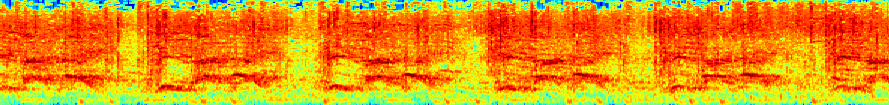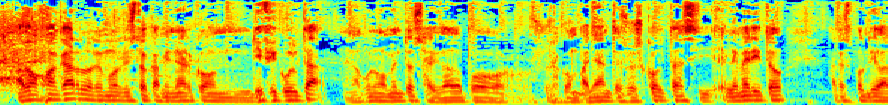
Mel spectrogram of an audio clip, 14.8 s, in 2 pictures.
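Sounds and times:
large crowd cheering and applauding: 0:00.0 - 0:09.2
speech: 0:07.7 - 0:14.7.

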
